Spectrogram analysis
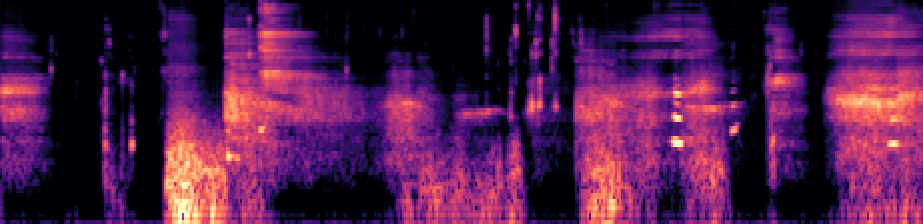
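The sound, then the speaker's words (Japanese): Deliberate burps come in a few low, throaty bursts, mixed with soft breathy sighs and exhalations between them. No words are spoken. “性欲煽れれば何でもいいって感じのドスケベ特化のエロゲップ。吐息も混ぜて。”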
